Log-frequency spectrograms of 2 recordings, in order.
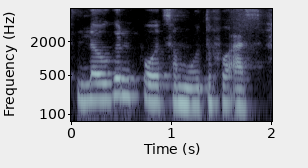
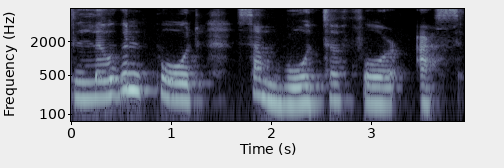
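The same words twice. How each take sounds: First: Said in the usual way. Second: Very slow, every word laid out; slow read-aloud. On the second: Shown as a demonstration. Teacher reading the sentence slowly to the class. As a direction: read it slowly so students can follow. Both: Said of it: "It says".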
